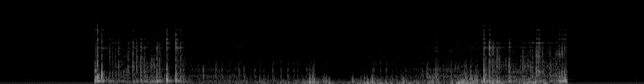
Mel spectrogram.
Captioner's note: rattling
